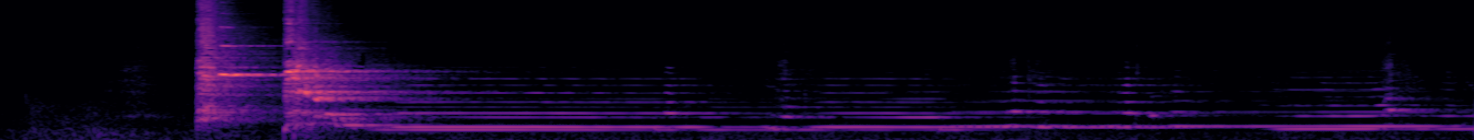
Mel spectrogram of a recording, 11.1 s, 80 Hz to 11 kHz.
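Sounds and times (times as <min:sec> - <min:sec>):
flutes holding low notes: 0:01.5 - 0:11.0.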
